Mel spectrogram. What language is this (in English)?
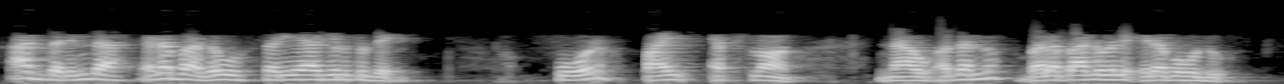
Kannada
